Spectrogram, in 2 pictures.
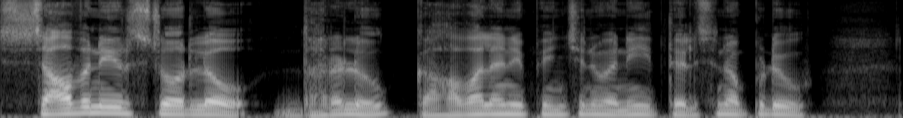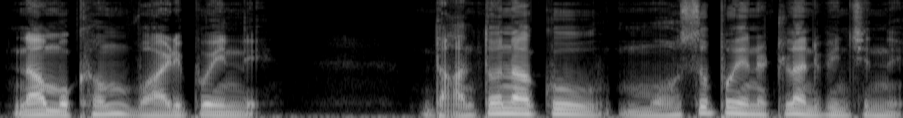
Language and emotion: Telugu, sad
